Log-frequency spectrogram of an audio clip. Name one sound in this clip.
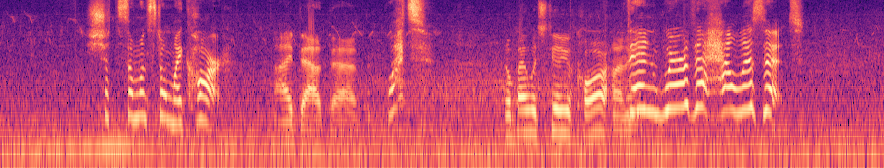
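A man talks calmly outdoors.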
